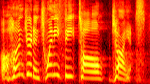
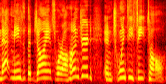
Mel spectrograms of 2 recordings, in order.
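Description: First: "A hundred and twenty feet tall giants" slowed right down and drawn out word by word; stressed for disbelief. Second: Said in the usual way. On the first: Shown as a demonstration. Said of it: "totally untrue and false and exaggeration". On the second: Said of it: "if you do the math".

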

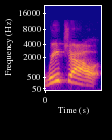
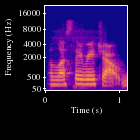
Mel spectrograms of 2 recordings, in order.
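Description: First: Loud, higher-pitched call; mock calling out. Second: Said in the usual way. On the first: Co-host to host's secret admirers, playfully calling out. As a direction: call it out playfully to someone far off.

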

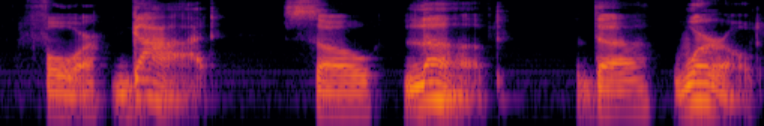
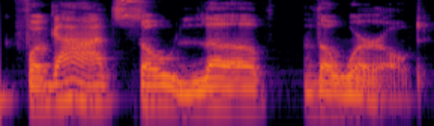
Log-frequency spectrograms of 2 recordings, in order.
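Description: First: "God", "loved", "world" each stressed, with pauses between phrases; emphasized key words. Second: Said in the usual way. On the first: Shown as a demonstration. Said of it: "when we emphasize key words, we'll say it like this". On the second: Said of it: "let's use John three sixteen".

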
